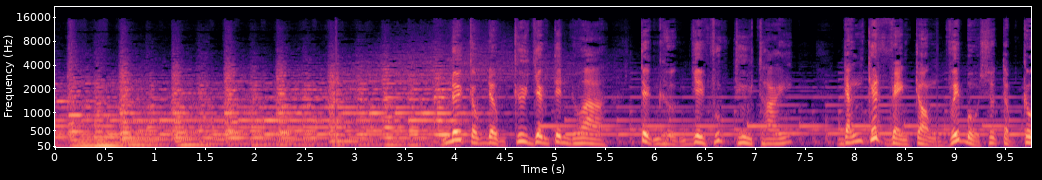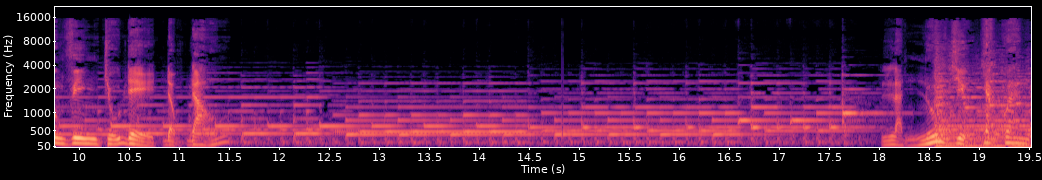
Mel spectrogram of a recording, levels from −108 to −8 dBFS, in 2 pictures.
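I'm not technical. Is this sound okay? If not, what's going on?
No. There is a gap between chunks. The audio was handled in six-second pieces, and a tiny silence, about 12 milliseconds, sits at each join. You hear brief, sharp dropouts at 2.81, 8.82 and 14.84 seconds. Nothing is missing, just interrupted.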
